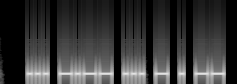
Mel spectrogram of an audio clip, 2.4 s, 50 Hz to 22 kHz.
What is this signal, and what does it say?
Morse code, heard as a keyed tone, about 30 wpm, 550 Hz. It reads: SYSTEM
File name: podcast / News headlines-1x-30x30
